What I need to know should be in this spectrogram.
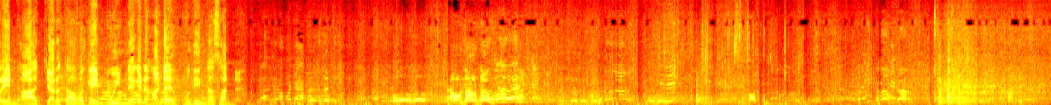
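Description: Water splashes as men wade through the shallows.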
